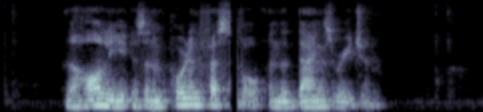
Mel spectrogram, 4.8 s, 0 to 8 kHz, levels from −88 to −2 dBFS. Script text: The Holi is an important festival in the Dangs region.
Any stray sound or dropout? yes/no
yes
